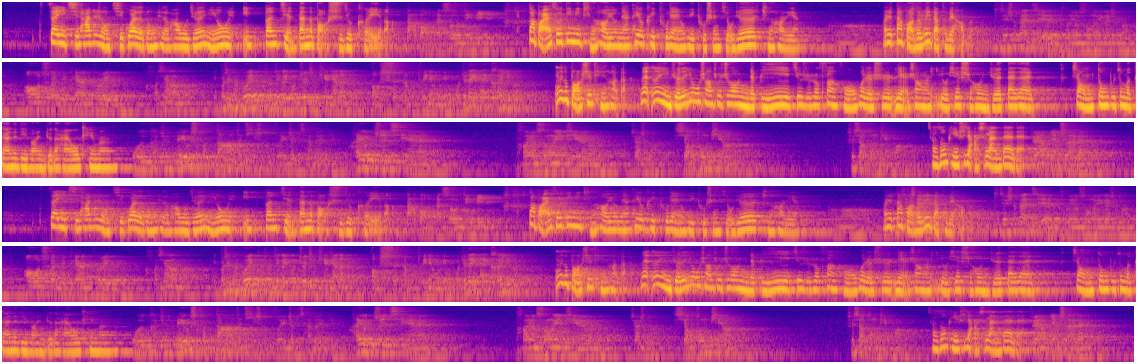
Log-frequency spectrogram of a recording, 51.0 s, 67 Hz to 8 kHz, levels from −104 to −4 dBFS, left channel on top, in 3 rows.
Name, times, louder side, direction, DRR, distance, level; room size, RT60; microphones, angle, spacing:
voice 1, 0.7-5.8 7.9-12.0 13.2-14.6 25.3-32.5 33.1-35.7 48.0-49.4, left 5 dB, 60° left, 15 dB, 0.3 m, -24 dB
voice 2, 6.1-7.9 12.4-13.0 13.3-13.9 14.9-16.9 17.3-18.8 19.1-19.7 20.3-22.2 22.5-24.6 36.0-38.9 39.2-40.4 41.7-43.0 43.4-45.0 46.7-47.5 49.4-50.2, equal, 20° right, -4 dB, 4.8 m, -43 dB
19.0 x 13.5 x 5.2 m, 2.2 s
head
